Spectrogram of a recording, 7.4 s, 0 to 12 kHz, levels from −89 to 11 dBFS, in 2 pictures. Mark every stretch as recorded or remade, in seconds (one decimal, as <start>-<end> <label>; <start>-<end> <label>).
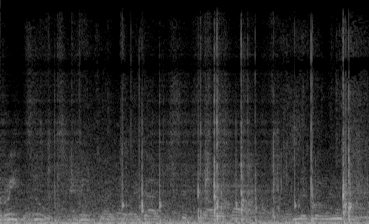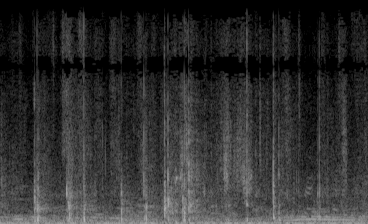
0.0-0.8 remade; 0.8-1.5 recorded; 1.5-2.8 remade; 2.8-7.4 recorded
